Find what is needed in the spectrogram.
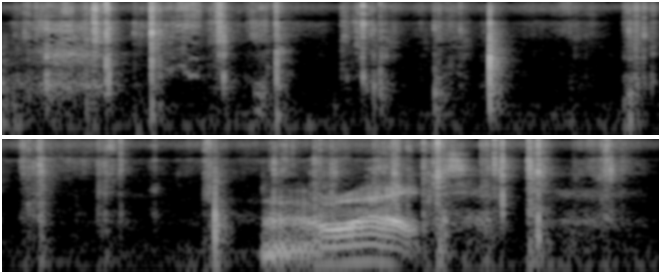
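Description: Foil Pokémon booster-pack wrappers crinkling as sealed packs are handled and laid down one after another, a quick run of short crackles. A voice is heard briefly near the end.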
